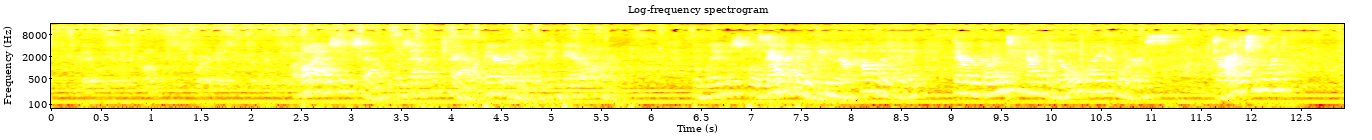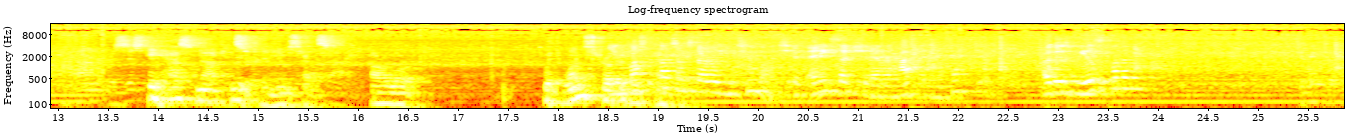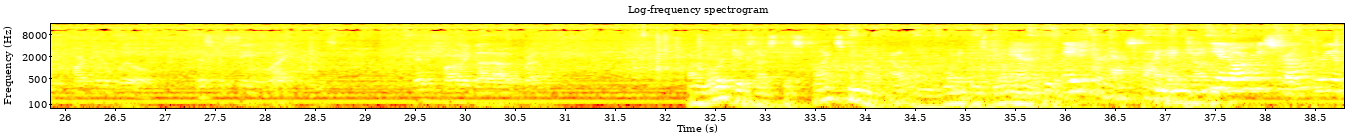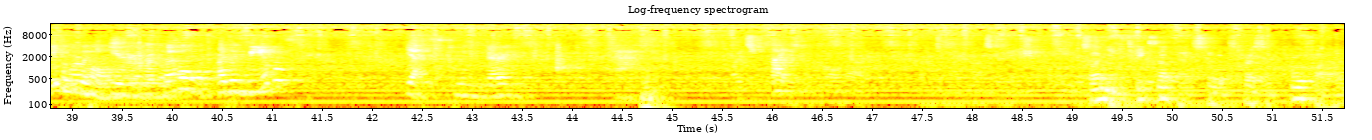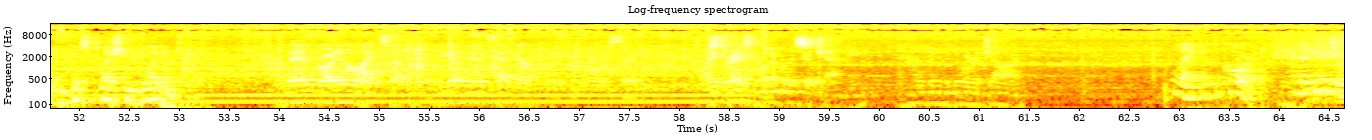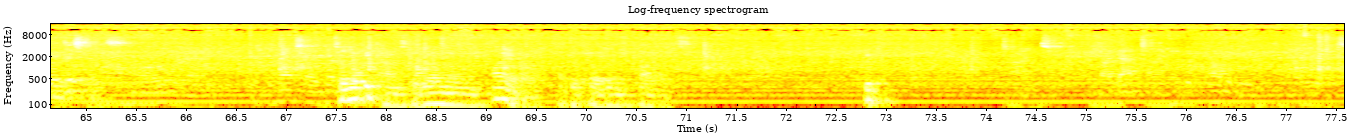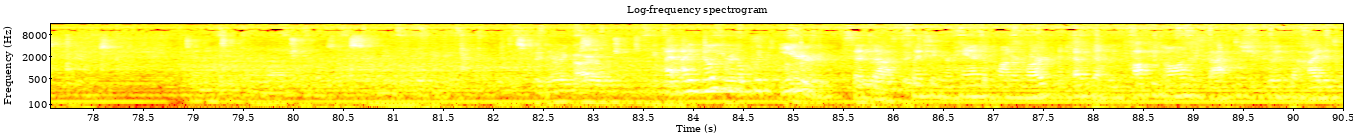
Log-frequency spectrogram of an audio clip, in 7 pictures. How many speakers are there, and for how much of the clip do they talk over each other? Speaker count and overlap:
6, about 29%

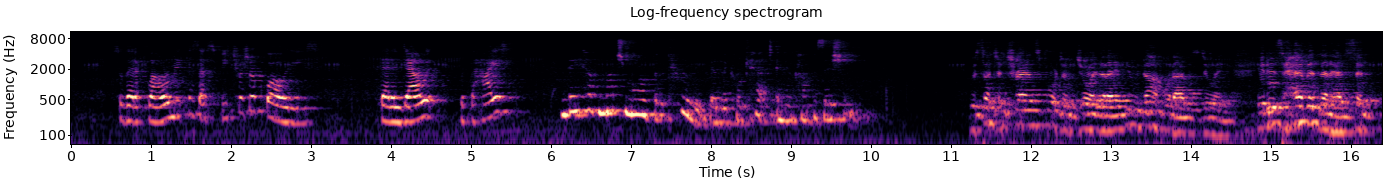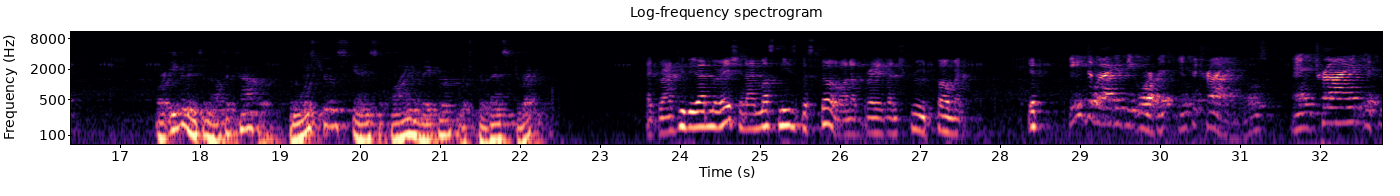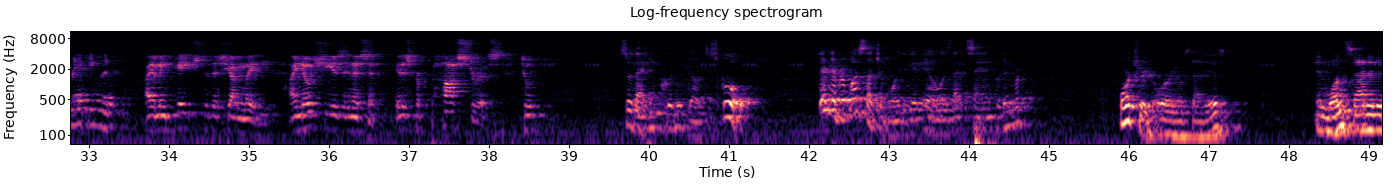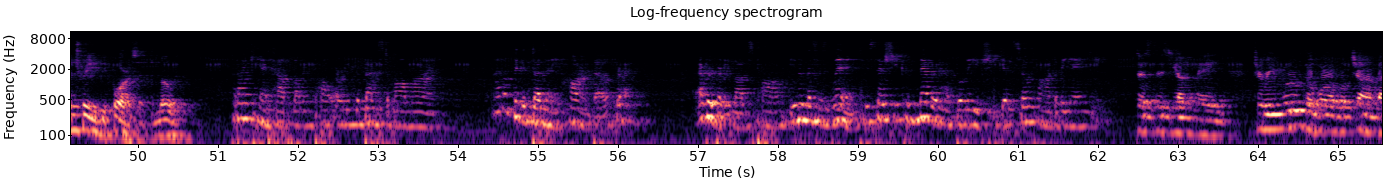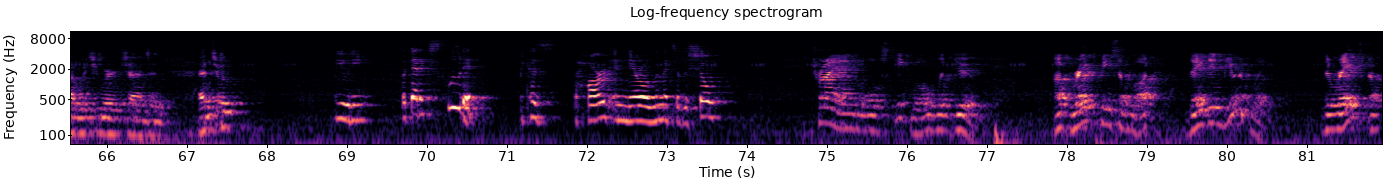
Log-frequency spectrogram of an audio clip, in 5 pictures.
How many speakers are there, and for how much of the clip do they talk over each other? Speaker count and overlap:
10, no overlap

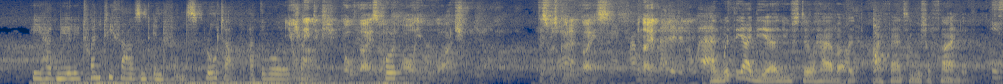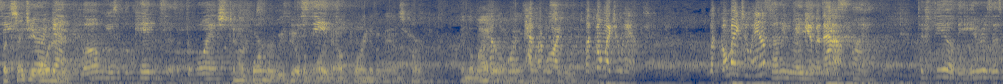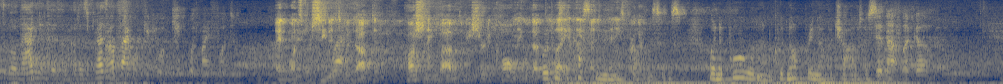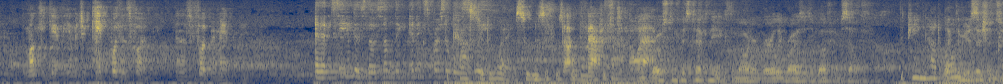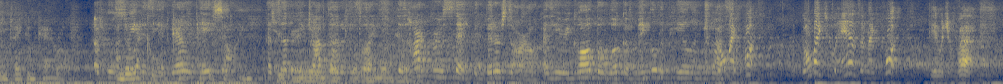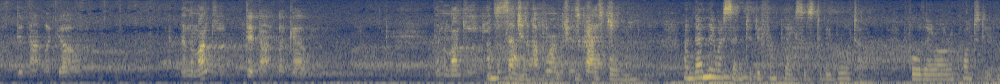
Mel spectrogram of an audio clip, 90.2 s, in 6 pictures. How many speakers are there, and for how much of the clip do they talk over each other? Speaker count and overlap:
6, about 31%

